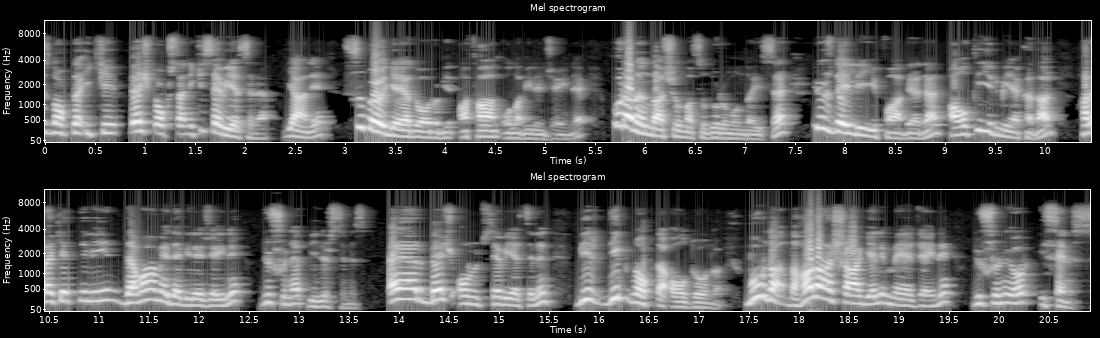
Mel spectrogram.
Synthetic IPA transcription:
izno̞k̚t̪ʰaʔicʰib̥ɛʃd̪o̞ksanicʰise̞vije̞sinɛjaːni | ʃubø̞lʲɟe̞jɛd̪o̞ːɾubiɾat̪ʰaːno̞lˠabilʲe̞d͡ʒḛjini | buɾanɯnd̪aːt͡ʃʰɯlˠmasɯd̪uɾumund̪a̰isɛ | jyzd̪ɛlʲːijiːfaːd̪ɛed̪ænalˠt̪ʰɯjiɾmijɛkʰad̪aɾ | haɾecɛt̪lʲilʲijind̪e̞vame̞d̪e̞bilʲe̞d͡ʒe̞jini | d̪yʃynɛbilʲiɾsiniz̥ | ejæɾbɛʃo̞nyt͡ʃse̞vije̞sinin | biɾd̪ipno̞kt̪ʰa̰ʔo̞lˠd̪uːnṵ | buɾd̪ad̪aɦad̪aːʃaːɟe̞lʲinme̞je̞d͡ʒe̞jini | d̪yʃynyjo̞ɾiseniz̥

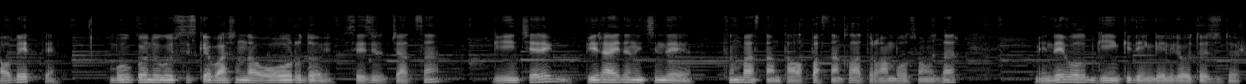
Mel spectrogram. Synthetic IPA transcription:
ɑlˠbe̞t̪ːe̞bulˠkø̞nd̪øɡysizɡe̞bɑʃɯnd̪ɑo̞ːɾd̪o̞jse̞zilʲip̚d͡ʒɑt̪sɑ | ɡijint͡ʃe̞ɾe̞k̚b̥iɾɑjd̪ɯnit͡ʃind̪e̞ | t̪ʰɯnbɑst̪ɑnt̪ʰɑlˠɯq̚pɑst̪ɑɴqʰɯlˠɑt̪ʰuɾʁɑnbo̞lˠso̞ɴɯzd̪ɑɾ | mʔe̞nd̪e̞jbo̞lˠup̚ɡʲijiŋkid̪e̞ŋɡe̞ːlɡe̞ø̞t̪ø̞syzd̪ø̞ɾ

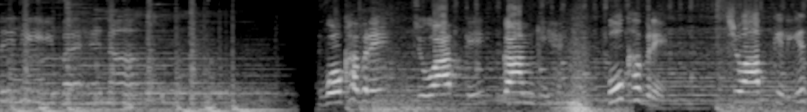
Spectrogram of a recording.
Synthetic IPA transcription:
ɪdibɛɦna | ʋoːkʰɐbɾẽd͡ʒoːaːp̚kekaːmkiɦɛ̃ːoːkʰɐbɾẽːd͡ʒoːaːpkelie

